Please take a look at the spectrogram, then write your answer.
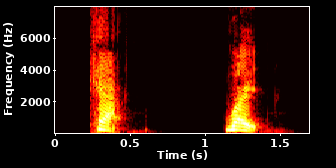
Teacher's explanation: The other way to make this kind of silent T is just to press the vocal cords together and stop the airflow and then release.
